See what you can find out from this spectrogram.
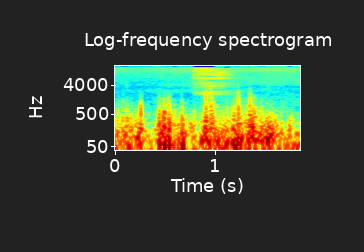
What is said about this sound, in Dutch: Het waait trouwens heel hard nu, ik hoop dat je er niet te veel last van hebt.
